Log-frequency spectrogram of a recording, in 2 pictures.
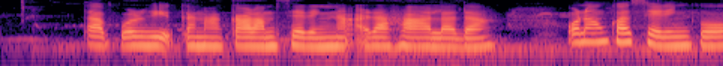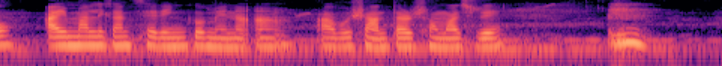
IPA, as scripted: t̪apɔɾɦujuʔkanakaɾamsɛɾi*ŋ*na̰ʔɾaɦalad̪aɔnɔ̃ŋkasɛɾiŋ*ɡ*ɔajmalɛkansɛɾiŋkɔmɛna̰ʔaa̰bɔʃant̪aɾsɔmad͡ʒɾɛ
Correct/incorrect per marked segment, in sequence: correct, incorrect

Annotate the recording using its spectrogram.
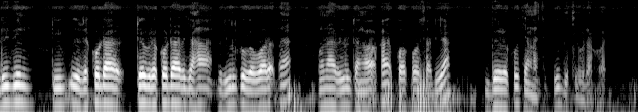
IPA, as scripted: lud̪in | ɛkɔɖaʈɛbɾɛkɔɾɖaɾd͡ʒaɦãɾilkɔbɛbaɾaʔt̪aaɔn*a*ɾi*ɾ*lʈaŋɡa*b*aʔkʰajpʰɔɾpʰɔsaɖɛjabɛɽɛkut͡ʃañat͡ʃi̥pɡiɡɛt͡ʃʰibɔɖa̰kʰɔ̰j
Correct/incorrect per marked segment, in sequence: correct, incorrect, incorrect

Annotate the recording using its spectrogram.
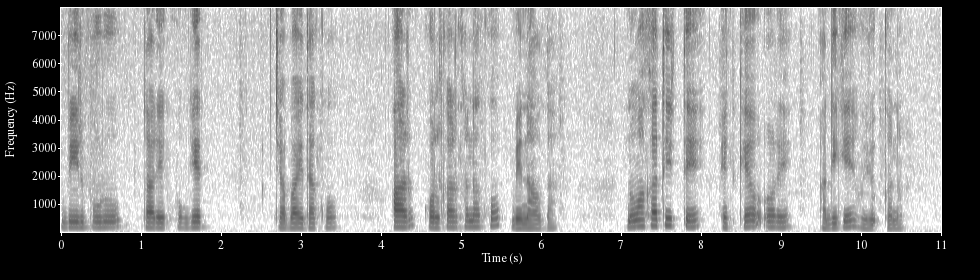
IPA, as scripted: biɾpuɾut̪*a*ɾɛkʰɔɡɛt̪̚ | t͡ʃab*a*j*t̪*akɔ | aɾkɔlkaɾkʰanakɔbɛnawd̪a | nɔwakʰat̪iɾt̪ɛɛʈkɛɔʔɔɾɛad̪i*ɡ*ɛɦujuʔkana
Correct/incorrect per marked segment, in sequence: correct, correct, incorrect, correct

